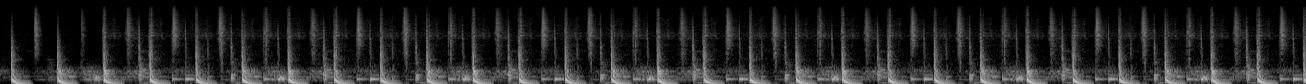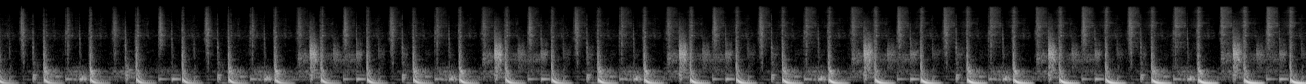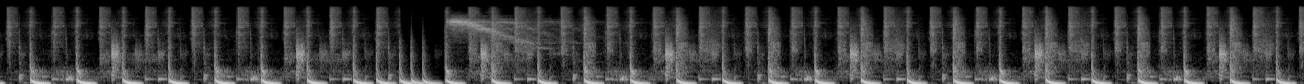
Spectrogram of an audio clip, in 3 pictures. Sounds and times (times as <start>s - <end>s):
Music: 0.0s - 39.1s.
